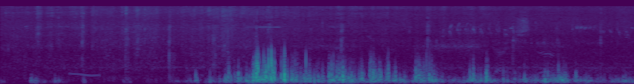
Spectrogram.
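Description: A person's voice talking indistinctly, starting about two seconds in after a mostly quiet start.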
